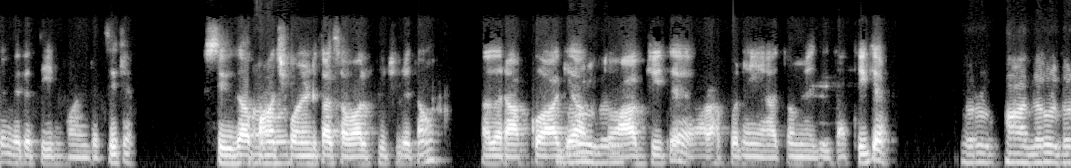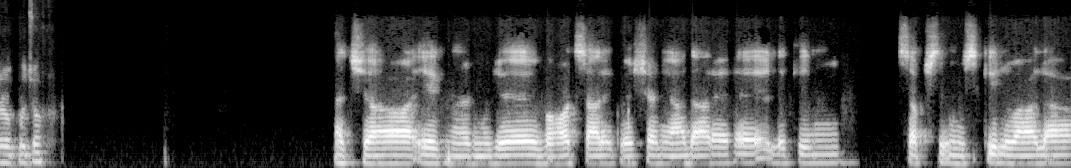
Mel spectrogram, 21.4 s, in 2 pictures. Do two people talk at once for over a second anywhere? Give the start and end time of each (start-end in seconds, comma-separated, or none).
none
